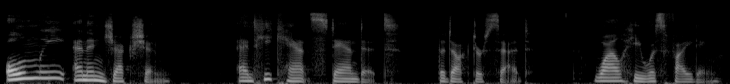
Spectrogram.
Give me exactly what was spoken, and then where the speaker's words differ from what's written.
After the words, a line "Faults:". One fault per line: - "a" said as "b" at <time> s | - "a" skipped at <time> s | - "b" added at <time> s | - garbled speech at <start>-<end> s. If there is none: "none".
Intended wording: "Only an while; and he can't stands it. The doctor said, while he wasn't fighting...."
"Only an injection; and he can't stand it. The doctor said, while he was fighting...."
Faults:
- "while" said as "injection" at 0.9 s
- "stands" said as "stand" at 3.1 s
- "wasn't" said as "was" at 6.4 s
